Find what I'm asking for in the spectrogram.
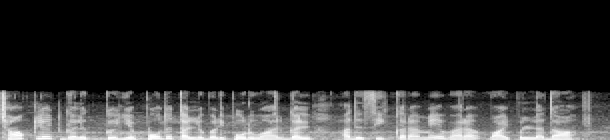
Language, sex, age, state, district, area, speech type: Tamil, female, 18-30, Tamil Nadu, Mayiladuthurai, rural, read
